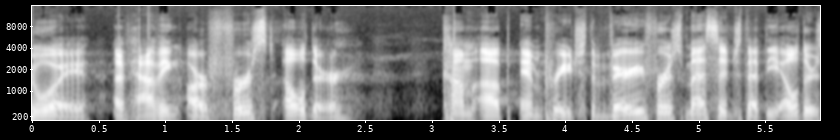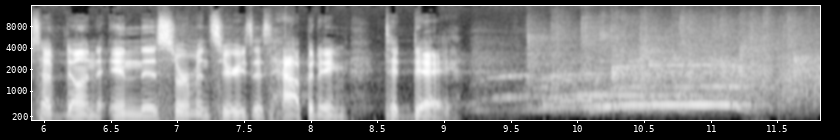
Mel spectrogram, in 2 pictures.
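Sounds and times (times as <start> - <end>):
speech: 0.0 - 2.5, 3.1 - 9.2
audience applauding: 9.4 - 11.8.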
